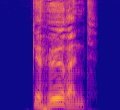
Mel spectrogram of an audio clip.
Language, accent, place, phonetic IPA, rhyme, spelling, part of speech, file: German, Germany, Berlin, [ɡəˈhøːʁənt], -øːʁənt, gehörend, verb, De-gehörend.ogg
- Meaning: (verb) present participle of gehören; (adjective) pertaining, belonging, appertaining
